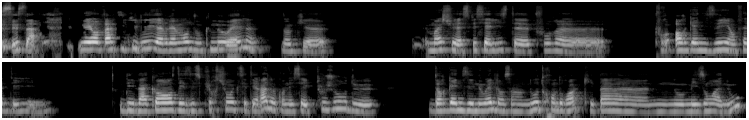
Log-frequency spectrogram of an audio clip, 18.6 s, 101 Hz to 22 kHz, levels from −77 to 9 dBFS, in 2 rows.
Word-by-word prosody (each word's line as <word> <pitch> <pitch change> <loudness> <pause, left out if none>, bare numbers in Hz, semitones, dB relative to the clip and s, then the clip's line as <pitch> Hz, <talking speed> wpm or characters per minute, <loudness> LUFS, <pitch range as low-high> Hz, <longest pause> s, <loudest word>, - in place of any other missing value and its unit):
C'est 365 +7 +2
ça. - - +2 0.5
Mais 235 0 +9
en 235 0 +9
particulier, 240 +2 +3
il 270 - -6
y - - +7
a 220 - +6
vraiment 220 +2 +1
donc 225 -1 -8
Noël, 245 +1 +1 0.3
donc 200 -1 -7
heu, - - -2 1.2
moi 220 +1 +1
je 235 - -3
suis 230 - +1
la 190 - +3
spécialiste, 225 +3 -2
heu, 190 -1 0
pour, 215 +2 -8
heu, 95 - -4 0.6
pour - - -8
organiser, 225 0 +2
en 195 - -5
fait, 215 +2 -3
des 210 0 -8 1.0
des 215 +1 -2
vacances, 220 +2 +4
des 215 -2 -1
excursions 230 +3 -4
et - - -9
cetera. 225 +1 -1
Donc 230 -3 -1
on 195 - -5
essaye 195 -1 -2
toujours 250 +2 -5
de 190 -3 -3 0.6
d'organiser 215 +1 +2
Noël 215 +2 +2
dans 200 -2 -5
un 195 0 -8
autre 240 0 -1
endroit 220 +1 -1
qui 220 -4 -9
est - - -12
pas 200 -3 -4
nos 195 0 -4
maisons 195 +2 -2
à 190 - -2
nous 325 - -4
215 Hz, 160 wpm, -23 LUFS, 200-230 Hz, 1.2 s, Mais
